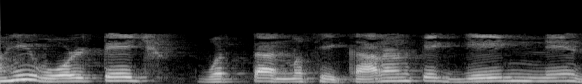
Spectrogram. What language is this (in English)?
Gujarati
